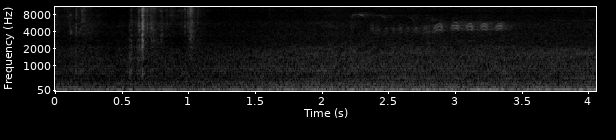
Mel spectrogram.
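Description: Wind rumbling on the microphone, with a few faint clicks in the first second and a brief run of faint high chirps about three seconds in.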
